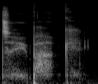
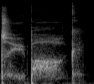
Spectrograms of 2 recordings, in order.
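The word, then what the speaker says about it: Tupac: at the fact that i was pronouncing it too back and not to park and then i pronounced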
